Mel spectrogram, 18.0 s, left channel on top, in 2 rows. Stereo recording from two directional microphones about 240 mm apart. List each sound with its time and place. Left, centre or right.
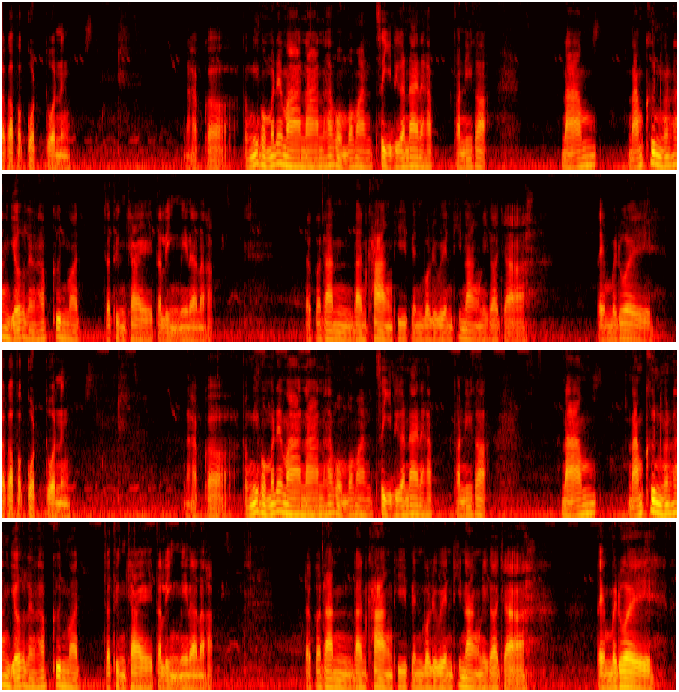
0.0 s a man's voice: centre
2.4 s a man's voice: centre
13.0 s a man's voice: centre; by 17.7 s right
